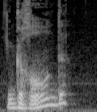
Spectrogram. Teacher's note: And regarding the feminine form, you will pronounce it grande. Okay, don't insist on the final E, but then pronounce this D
